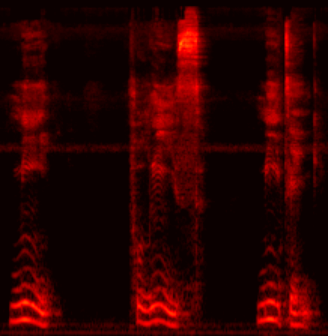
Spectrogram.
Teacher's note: With the E vowel sound, like in me, police, meeting. The tongue is forward and high in the front of the mouth. The lips are spread, but again, nothing actually touches.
